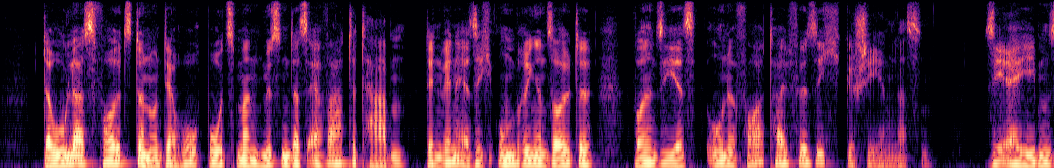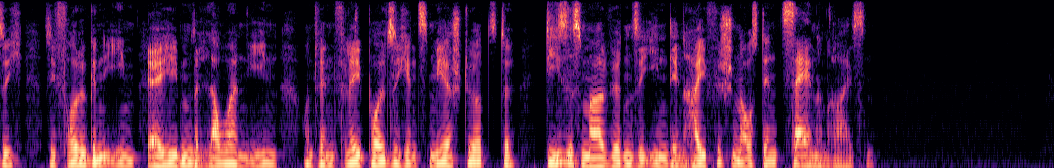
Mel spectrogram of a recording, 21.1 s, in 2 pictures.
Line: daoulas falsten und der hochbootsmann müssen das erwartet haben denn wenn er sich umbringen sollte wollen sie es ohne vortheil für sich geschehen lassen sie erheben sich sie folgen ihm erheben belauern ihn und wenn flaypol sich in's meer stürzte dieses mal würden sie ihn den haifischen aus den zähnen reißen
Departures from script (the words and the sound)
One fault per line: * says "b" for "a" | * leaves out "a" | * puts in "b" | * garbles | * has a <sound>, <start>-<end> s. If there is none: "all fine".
all fine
